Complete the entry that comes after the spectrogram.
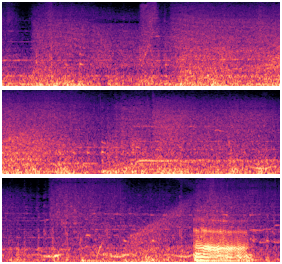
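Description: Continuous water wash with the player character in the water in the Okami video game, a steady broadband rush that holds throughout and swells briefly near the end.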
